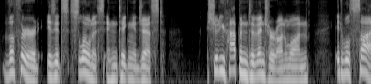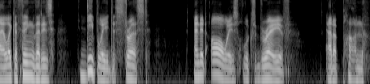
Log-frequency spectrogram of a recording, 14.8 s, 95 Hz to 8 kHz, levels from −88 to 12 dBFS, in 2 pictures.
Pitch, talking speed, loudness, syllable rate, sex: 135 Hz, 140 wpm, -20 LUFS, 4.2 syllables/s, male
